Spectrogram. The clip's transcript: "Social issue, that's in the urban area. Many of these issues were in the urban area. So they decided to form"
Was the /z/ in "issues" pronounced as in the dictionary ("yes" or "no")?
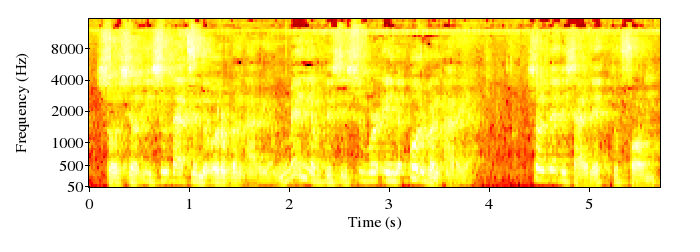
no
